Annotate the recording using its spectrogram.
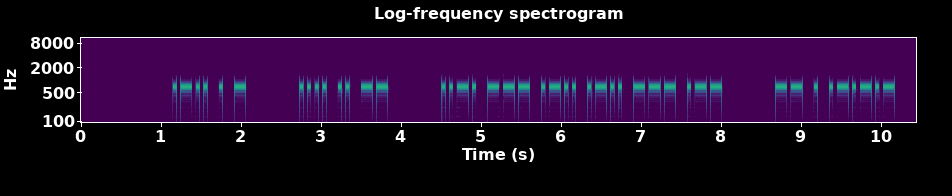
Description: Morse code, heard as a keyed tone, about 25 wpm, 700 Hz. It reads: LET HIM FOLLOW ME.
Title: 2x Word-Spacing - Sentences from Top 300 Words - 25wpm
